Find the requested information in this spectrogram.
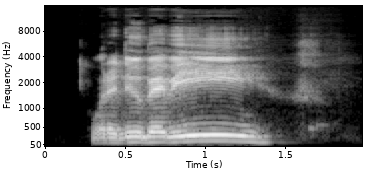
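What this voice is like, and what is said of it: Imitates another person's voice. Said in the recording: “my Kawhi Leonard impersonation”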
